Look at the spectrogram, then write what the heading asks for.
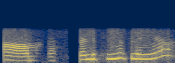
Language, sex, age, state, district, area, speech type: Tamil, female, 18-30, Tamil Nadu, Thoothukudi, urban, conversation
